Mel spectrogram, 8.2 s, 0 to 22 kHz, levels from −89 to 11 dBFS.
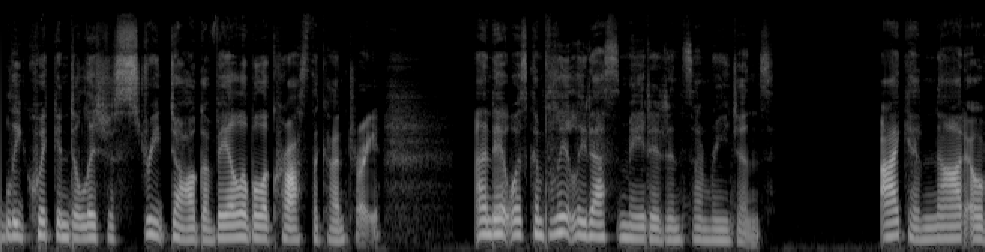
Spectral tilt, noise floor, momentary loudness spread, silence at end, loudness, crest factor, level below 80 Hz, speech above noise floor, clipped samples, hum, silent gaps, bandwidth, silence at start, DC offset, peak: -5.5 dB/octave; -78 dBFS; 10 LU; 0 s; -30 LUFS; 22 dB; -70 dBFS; 48 dB; under 0.1%; none; none; 17.5 kHz; 0 s; under 0.1%; -8 dBFS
